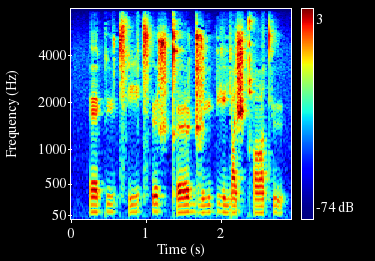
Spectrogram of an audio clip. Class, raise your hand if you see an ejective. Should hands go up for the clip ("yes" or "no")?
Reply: yes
